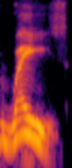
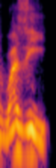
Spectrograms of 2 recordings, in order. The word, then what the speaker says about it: Waze: I downloaded a program called Waze. I believe it's called Wazi where you are. It's spelled W-A-Z-E.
